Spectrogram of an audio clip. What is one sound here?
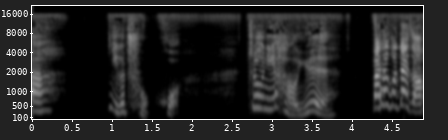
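A young woman speaks sharply and mockingly, close by.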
